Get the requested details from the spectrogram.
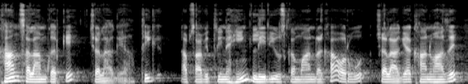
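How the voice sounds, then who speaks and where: A male teacher reading a Hindi story aloud and explaining it line by line, stopping to ask his class quick checking questions. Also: mid-range voice, animated. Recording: long hall-like reverb.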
